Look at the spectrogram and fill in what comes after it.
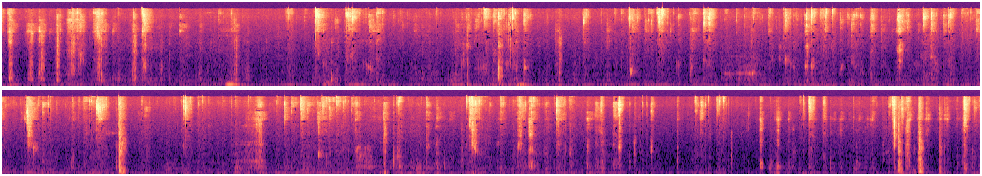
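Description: Close-up chewing and crunching of food during a hand-eaten mukbang, with many short, irregular crisp crackles and clicks from the mouth.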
